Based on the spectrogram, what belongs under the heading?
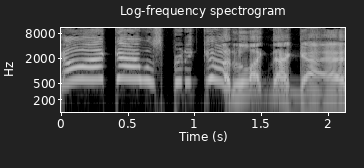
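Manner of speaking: high, thin put-on voice; mock audience member. Showgoer after the comedian's set, high mock approval. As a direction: pitch it way up, casually approving.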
